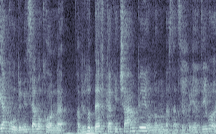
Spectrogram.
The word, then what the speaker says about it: Deaf Kaki Chumpy: Dei Def Cacchi Ciampi. Correttissimo. Yeah. Ho scritto come si pronuncia di fianco apposta per essere sicuro di non sbagliare.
